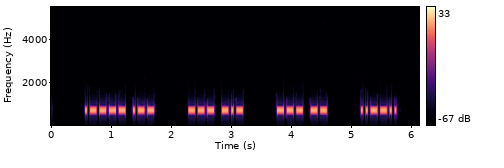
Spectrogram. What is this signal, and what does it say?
Morse code, heard as a keyed tone, about 30 wpm, 700 Hz. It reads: 1W OK OM ?
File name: UK MASTER QSOs TRAINING / 30WPM / UK MASTER QSOs 0035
